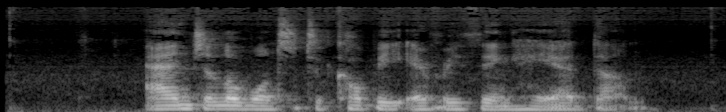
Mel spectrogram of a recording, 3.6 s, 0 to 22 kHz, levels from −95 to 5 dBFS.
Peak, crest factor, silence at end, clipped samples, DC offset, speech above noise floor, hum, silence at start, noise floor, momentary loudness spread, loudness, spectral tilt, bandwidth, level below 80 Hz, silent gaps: -8 dBFS; 20 dB; 0.4 s; under 0.1%; under 0.1%; 33 dB; none; 0.75 s; -59 dBFS; 11 LU; -28 LUFS; -6 dB/octave; 17 kHz; -58 dBFS; none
